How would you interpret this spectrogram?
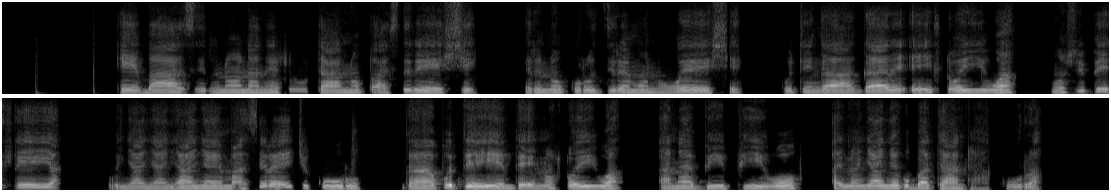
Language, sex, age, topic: Ndau, male, 36-49, health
